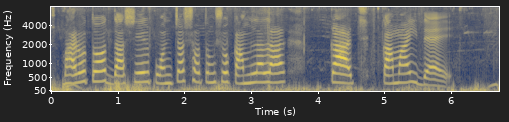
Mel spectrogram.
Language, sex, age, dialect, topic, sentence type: Bengali, female, 18-24, Rajbangshi, agriculture, statement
